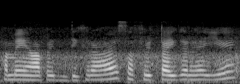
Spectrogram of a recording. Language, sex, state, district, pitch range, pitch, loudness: Hindi, male, Chhattisgarh, Raipur, 210-230 Hz, 220 Hz, -18 LUFS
